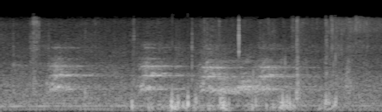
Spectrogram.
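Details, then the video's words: Samoyed puppy talking with a Labrador: a run of drawn-out, whiny, moaning vocal sounds, rising and falling, mixed with soft clicking and shuffling noises throughout. "Filhote de Samoieda conversando com labrador/ Samoyed puppy chatting with labrador"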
